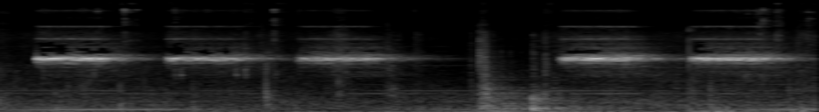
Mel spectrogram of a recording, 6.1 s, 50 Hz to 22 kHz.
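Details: Fire-Lite ES-200X fire alarm system (replaced a 6808) on test: shrill high-pitched horn blasts about a second long, repeating roughly once a second, heard over a barely audible SpectrAlert; horns sounding normally.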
